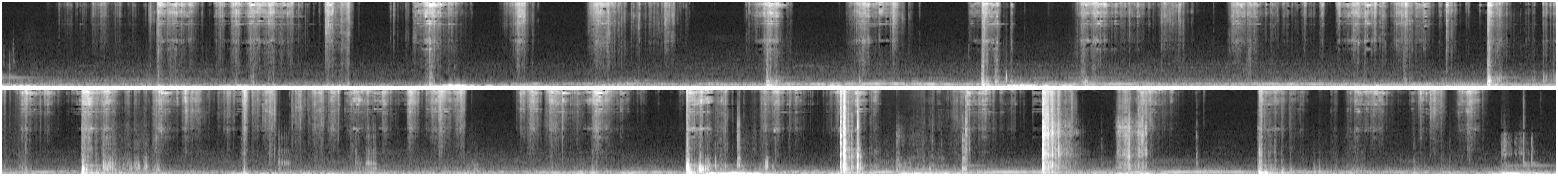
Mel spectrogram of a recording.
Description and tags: Keys - keychain jingling and falling on soft surfaces
Car keys being shaken and dropped on a vehicle seat.
drop, dropped, fall, falling, jingle, key, keychain, keyring, keys, metal, rattle, shake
